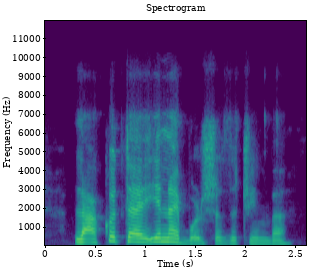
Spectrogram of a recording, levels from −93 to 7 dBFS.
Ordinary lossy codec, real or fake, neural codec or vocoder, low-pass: Opus, 32 kbps; real; none; 7.2 kHz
